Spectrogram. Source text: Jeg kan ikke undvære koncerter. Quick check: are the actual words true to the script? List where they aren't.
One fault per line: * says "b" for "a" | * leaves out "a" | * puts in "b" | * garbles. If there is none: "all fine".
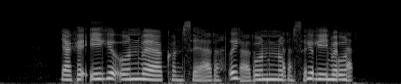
* garbles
